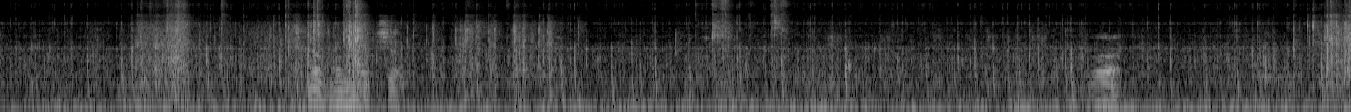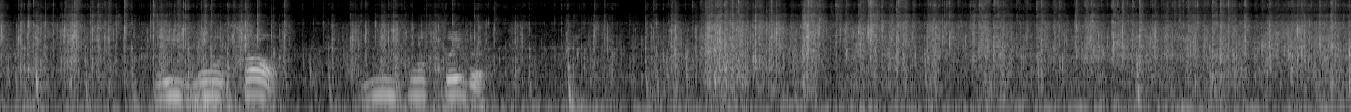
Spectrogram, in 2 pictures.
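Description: A crisp bag crinkles and rustles.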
